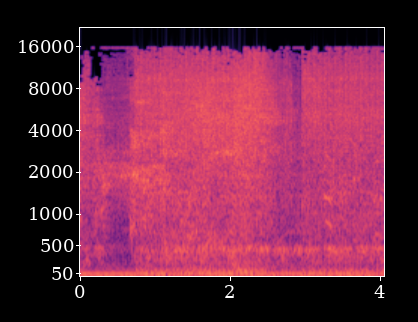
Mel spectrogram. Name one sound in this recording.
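A machine gun fires rapid bursts of shots.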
